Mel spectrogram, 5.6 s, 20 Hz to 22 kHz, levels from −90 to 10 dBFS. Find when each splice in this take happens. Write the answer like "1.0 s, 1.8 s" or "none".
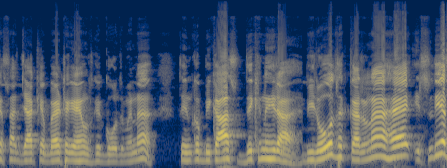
3.8 s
